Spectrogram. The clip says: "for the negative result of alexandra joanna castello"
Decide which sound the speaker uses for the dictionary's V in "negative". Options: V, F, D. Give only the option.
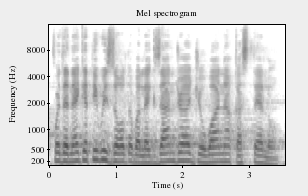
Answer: V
